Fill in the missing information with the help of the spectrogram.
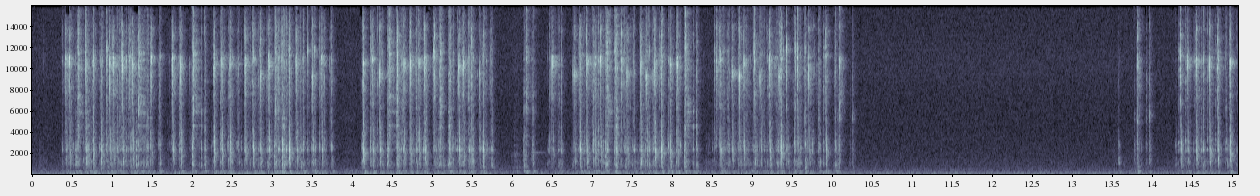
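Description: Rapid fingertip typing with both hands on a full-size black plastic vintage mechanical keyboard with grey keycaps, a coiled cable, and clicky vintage blue switches (an A-grade unit), resting on a wooden desk. Bursts of bright, crisp clicks come in runs separated by short pauses, then a long near-silent gap broken by a couple of taps before typing resumes at the end.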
